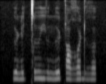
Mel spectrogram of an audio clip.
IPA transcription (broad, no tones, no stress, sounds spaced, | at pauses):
ɨ ɳ i ǀ ɨ j ɨ n ɨ ʈ ɑ ʁʷ ə ɖʱ ə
